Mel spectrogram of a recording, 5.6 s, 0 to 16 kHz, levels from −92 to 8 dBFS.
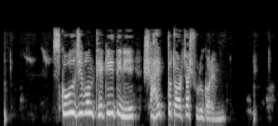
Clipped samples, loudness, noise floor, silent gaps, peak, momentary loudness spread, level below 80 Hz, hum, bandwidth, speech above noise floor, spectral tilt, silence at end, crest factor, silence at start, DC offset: under 0.1%; -14 LUFS; -43 dBFS; none; -2 dBFS; 17 LU; -56 dBFS; none; 7.8 kHz; 29 dB; -3.5 dB/octave; 0.45 s; 14 dB; 0.05 s; under 0.1%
